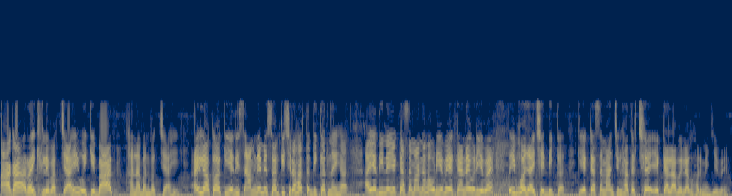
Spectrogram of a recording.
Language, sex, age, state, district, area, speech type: Maithili, female, 30-45, Bihar, Muzaffarpur, rural, spontaneous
